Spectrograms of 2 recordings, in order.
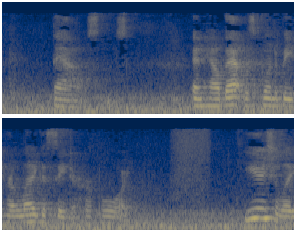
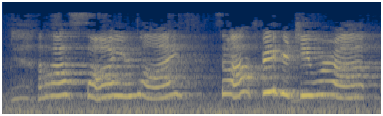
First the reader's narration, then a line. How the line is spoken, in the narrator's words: chirped Edna Simmons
